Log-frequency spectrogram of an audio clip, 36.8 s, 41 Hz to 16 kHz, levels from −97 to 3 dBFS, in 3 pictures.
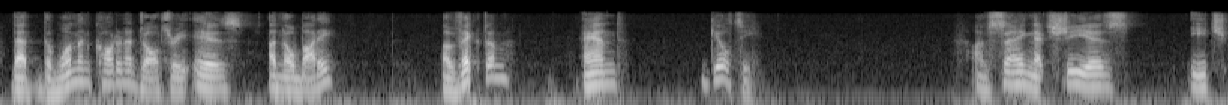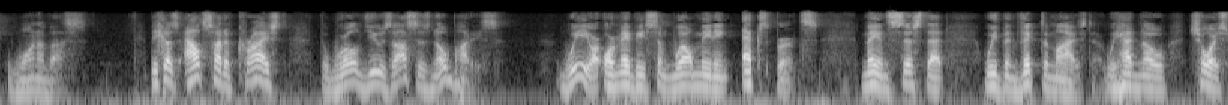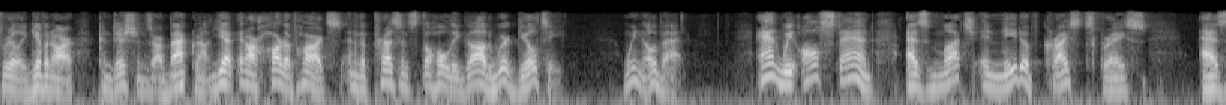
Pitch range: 75-125 Hz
